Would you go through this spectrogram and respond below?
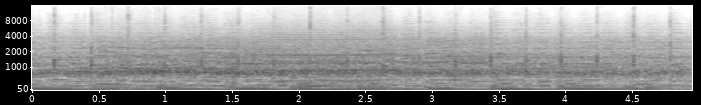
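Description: Dense crowd roar with cheering, whoops and scattered clapping at a 2018 golf tournament during Tiger Woods' comeback, loud and sustained throughout with excited voices mixed in.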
